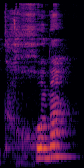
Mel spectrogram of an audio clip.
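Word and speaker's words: χρῶμα: latin en tout cas le grec couleur ça se dit chroma et surtout avec une espèce de aspiré où tu entends finalement plus romain ça te parle ou pas ?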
